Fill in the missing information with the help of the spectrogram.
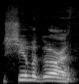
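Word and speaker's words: Shuma-Gorath: The first fight where they're fighting not Shuggoth Goroth, whatever, however you say his name, Shuggoroth, whatever. – Shumagoroth, there it is.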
